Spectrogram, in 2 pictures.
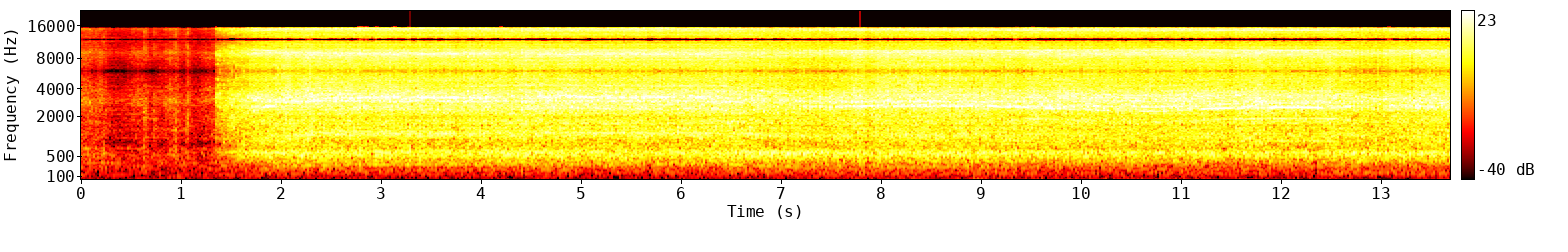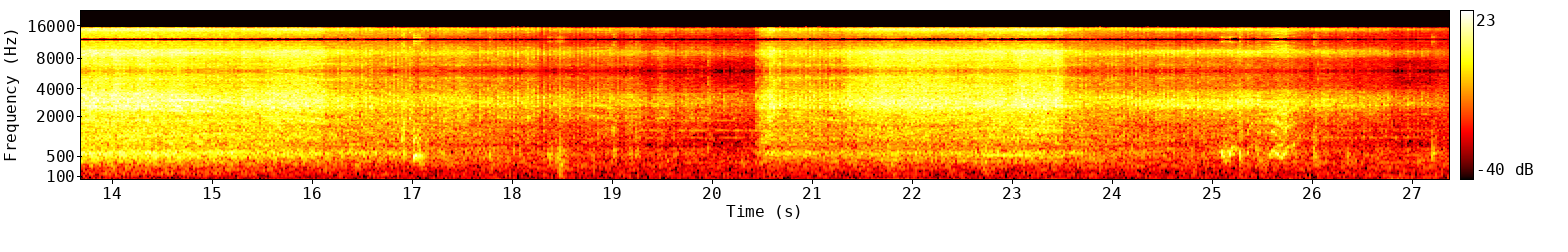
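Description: Milwaukee 5540 sander/polisher with a foam power pad and sandpaper disc sanding the fibreglassed epoxy surface of a surfboard: a loud motor whine with the rasp of the abrasive. It starts about a second in and runs hard for about fifteen seconds, then goes softer, stops briefly, runs hard again for about three seconds and eases off near the end.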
